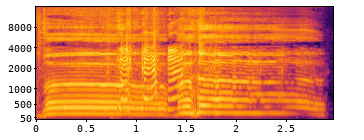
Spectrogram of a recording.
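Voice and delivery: high, drawn-out playful booing; long teasing jeer; mock heckling. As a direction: boo like a jeering audience, laughing. Mock heckling the accent attempt.

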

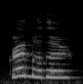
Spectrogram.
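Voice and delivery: shrill-free high yell of Grandmother!; high shouted call. Retold or imitated. Mocking the formal grandmother call.

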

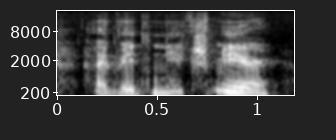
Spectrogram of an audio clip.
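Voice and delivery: high, plaintive wail; wailing mother.

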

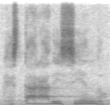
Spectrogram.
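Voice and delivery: whispered, baffled aside to oneself; puzzled whisper. Acted. A literal reader, confused by a euphemism, whispering to himself. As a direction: whisper it as if you can't make sense of it.

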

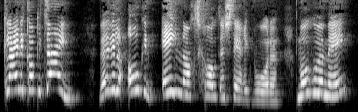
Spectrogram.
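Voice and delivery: put-on high-pitched eager children's call; excited kids shouting a request. A narrator's reading. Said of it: "en riepen".

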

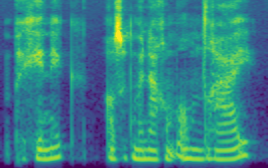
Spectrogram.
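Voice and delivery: plain reading voice

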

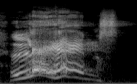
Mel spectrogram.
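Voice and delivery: loud, drawn-out preaching cry; preacher's shouted refrain. Real, not acted. Preacher urging laying on of hands, shouted slowly. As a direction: stretch it into a big shout.

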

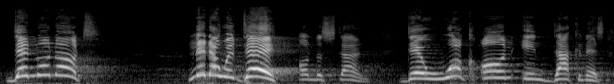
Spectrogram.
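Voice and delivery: loud, slowed, proclaiming verse; forceful scripture reading. Acted. Preacher reading Psalm eighty-two to the church, loud and slow. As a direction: read the verse like a pronouncement.

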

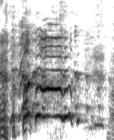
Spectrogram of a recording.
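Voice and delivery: high squealing laugh through the words; cracking up mid-story; laughing hard. Real, not acted. Friend retelling his basketball fight, laughing hard.

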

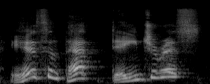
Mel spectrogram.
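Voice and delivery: put-on very high, slow old-lady voice; anxious elderly mouse, drawn out; worried old aunt. A narrator's reading. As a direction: fret it out up high.

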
